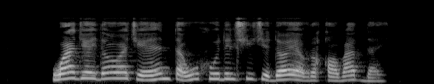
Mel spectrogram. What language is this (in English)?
Pashto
